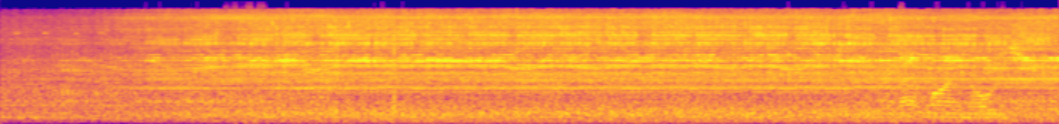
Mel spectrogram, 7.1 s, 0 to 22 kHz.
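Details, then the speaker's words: 1997 Sharp 8500 BTU window air conditioner, compressor running a few minutes after start-up on high then low fan, about 4.6–5.4 A and 450–600 W; steady high metallic ringing over compressor hum and fan rush, which it always does shortly after start-up. "The compressor has quieted down a little bit and it's making that ringing noise that it always does shortly after start up."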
